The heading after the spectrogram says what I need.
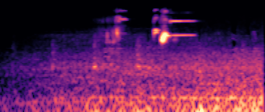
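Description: A blackbird gives one sharp, high chirp, with a few fainter high notes just before it, over a steady background hiss.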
